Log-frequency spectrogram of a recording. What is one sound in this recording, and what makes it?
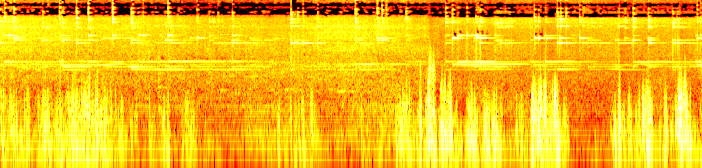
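Metal wind chimes ring softly with clear, lingering tones.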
